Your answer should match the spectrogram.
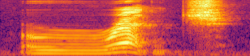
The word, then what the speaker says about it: wrench: front of it and remember the w is silent so we hear the er wrench a wrench is a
